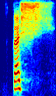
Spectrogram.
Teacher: kita punya lidah yang tengah itu diangkat ke langit menyebabkan dia ada bunyi tafashi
